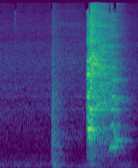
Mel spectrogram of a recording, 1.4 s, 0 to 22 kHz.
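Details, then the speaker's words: Acted nursing demonstration of effective coughing: after a deep breath and back percussion, one strong, wet, productive cough brings up sputum, about 5 mL collected as a sample for testing. "Bagus sekali ini udah keluar dahaknya percaya kalau sini dulu ya Mbak"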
